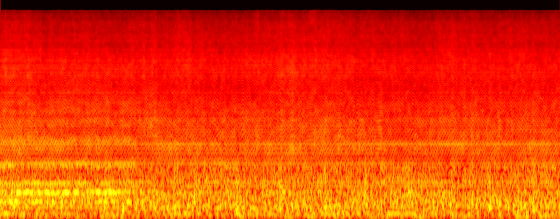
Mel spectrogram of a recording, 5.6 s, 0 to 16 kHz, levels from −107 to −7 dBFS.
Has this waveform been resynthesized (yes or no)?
yes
